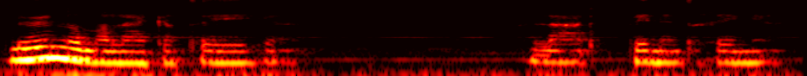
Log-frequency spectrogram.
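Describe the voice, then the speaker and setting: A woman leading a guided relaxation meditation in a soft, breathy, partly whispery voice, close and intimate as if right in your ear, soothing with gentle pauses. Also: fairly low pitch, flat delivery, a little hiss or hum.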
